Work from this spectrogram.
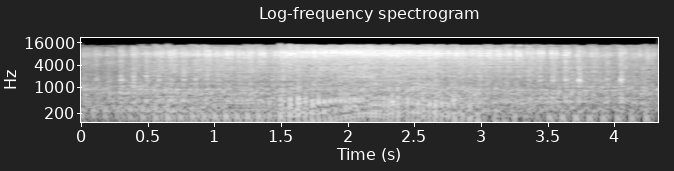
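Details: Suzuki DR 800 single-cylinder at idle: lumpy idle with a rough, uneven knock riding each beat about three per second; cause unknown.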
